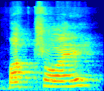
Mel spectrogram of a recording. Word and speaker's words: pak choy: And so to this turkey and vegetable soup, I'm going to be adding some pak choy as well. Bok choy for other people who might pronounce it that way.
